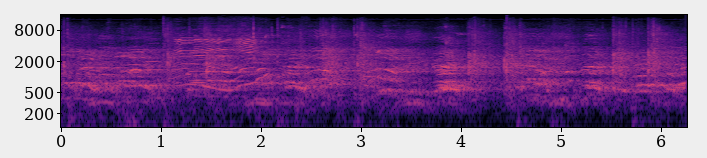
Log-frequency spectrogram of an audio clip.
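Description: A basketball being dribbled on a hardwood gym floor, short bounces heard among the chatter of players and spectators in the gym.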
